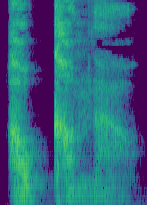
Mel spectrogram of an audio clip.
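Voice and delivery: slow, mocking, playful reproach; mocking scold. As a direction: tease her like a patronizing elder. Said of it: "he mockingly scolded her".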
